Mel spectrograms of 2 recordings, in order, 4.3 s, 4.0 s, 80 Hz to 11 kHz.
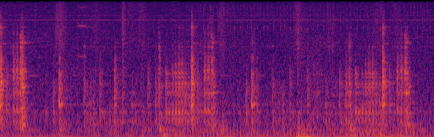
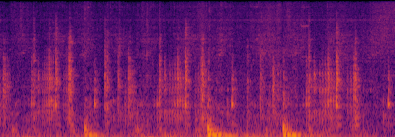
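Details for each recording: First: Petter A1 engine needing a new bore, turned slowly by hand after WD-40 on the cylinder: light irregular ticking of internal timing gears meshing; normal. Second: Petter A1 engine being restored, which had water in it: a slow, rough scraping grind about twice a second as the piston drags on a badly scored cylinder bore that needs replacing.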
